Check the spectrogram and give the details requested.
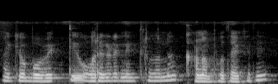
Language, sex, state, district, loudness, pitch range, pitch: Kannada, male, Karnataka, Koppal, -17 LUFS, 145-170 Hz, 160 Hz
